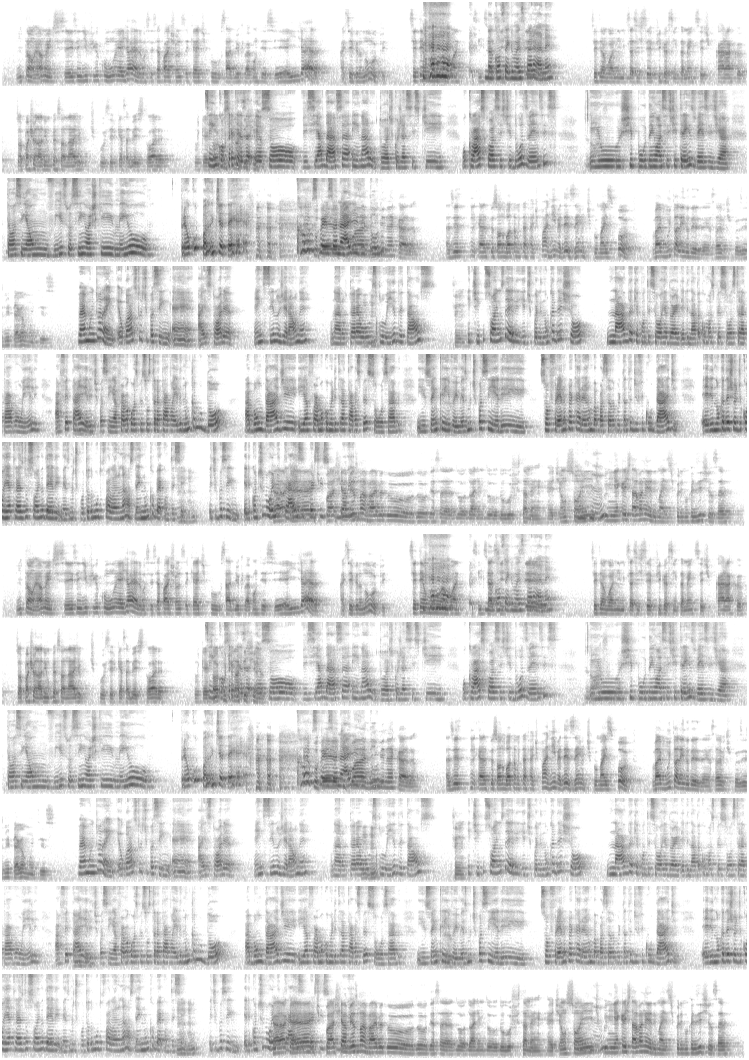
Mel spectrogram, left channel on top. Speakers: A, on the right (about 50°); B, on the left (about 55°).
A: Então, realmente, você se identifica com um, aí já era. Você se apaixona, você quer, tipo, saber o que vai acontecer, aí já era. Aí você vira num loop. Você tem
B: <laughs>
A: algum, algum anime assim que
B: Não
A: você assiste
B: consegue
A: que
B: mais
A: você.
B: parar, né?
A: Você tem algum anime que você assiste que você fica assim também? Que você, tipo, caraca, sou apaixonado em um personagem, tipo, você quer saber a história, porque
B: Sim,
A: é só
B: com
A: continuar
B: certeza.
A: assistindo.
B: Eu sou viciadaça em Naruto. Eu Acho que eu já assisti o clássico, eu assisti duas vezes
A: Nossa,
B: e o
A: bom.
B: Shippuden eu assisti três vezes já. Então, assim, é um vício assim, eu acho que meio preocupante <laughs> até.
A: <laughs>
B: com
A: É porque,
B: os personagens
A: tipo, anime,
B: e tudo.
A: né, cara? Às vezes é, o pessoal não bota muita fé, tipo, anime é desenho, tipo, mas, pô, vai muito além do desenho, sabe? Tipo, às vezes me pega muito isso.
B: Vai muito além. Eu gosto, tipo assim, é, a história em si, no geral, né? O Naruto era o
A: Uhum.
B: excluído e tal.
A: Sim.
B: E tinha os sonhos dele. E, tipo, ele nunca deixou nada que aconteceu ao redor dele, nada como as pessoas tratavam ele, afetar
A: Uhum.
B: ele. Tipo assim, a forma como as pessoas tratavam ele nunca mudou a bondade e a forma como ele tratava as pessoas, sabe? E isso é incrível.
A: Verdade.
B: E mesmo, tipo assim, ele sofrendo pra caramba, passando por tanta dificuldade, ele nunca deixou de correr atrás do sonho dele. Mesmo, tipo, todo mundo falando, não, isso daí nunca vai acontecer.
A: Uhum.
B: E, tipo assim, ele continuou
A: Caraca,
B: indo atrás
A: é,
B: e persistiu
A: é, tipo, acho que é a mesma
B: e.
A: vibe do, do, dessa, do, do anime do, do Luffy também. eu tinha um sonho
B: Uhum.
A: e, tipo, ninguém acreditava nele, mas, tipo, ele nunca existiu, sabe?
